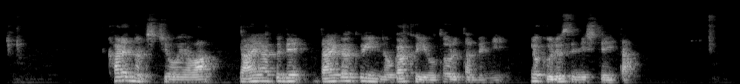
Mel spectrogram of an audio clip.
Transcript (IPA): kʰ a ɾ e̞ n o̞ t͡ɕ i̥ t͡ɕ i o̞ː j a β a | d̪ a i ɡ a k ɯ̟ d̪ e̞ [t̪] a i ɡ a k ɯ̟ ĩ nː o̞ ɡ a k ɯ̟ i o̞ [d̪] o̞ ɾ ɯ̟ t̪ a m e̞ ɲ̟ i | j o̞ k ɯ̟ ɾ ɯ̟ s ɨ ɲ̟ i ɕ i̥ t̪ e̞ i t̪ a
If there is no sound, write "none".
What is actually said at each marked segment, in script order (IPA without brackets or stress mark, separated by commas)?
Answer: d̪, t̪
